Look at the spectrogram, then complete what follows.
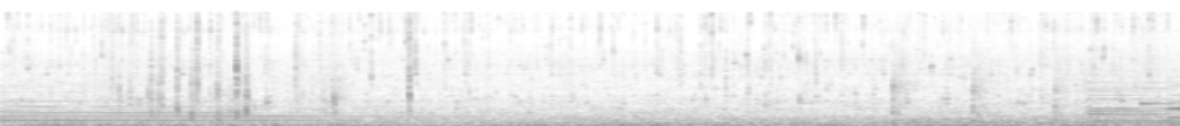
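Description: A few light clicks and taps from small die-cast toy cars being handled, over a steady hiss of outdoor background noise. Background music fades out in the first few seconds and comes back near the end.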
